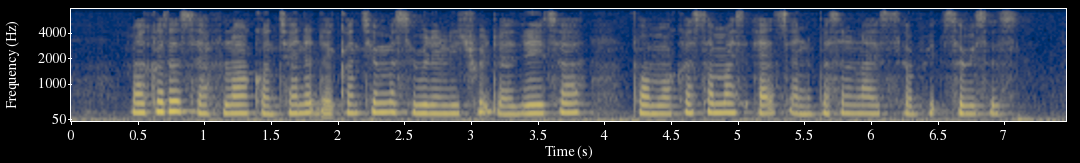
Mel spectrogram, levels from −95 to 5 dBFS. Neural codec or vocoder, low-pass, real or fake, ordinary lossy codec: codec, 16 kHz, 16 kbps, FreqCodec, larger model; 7.2 kHz; fake; none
